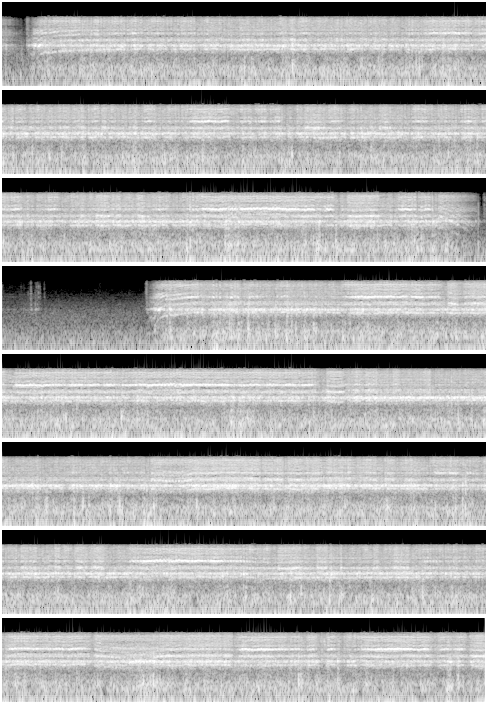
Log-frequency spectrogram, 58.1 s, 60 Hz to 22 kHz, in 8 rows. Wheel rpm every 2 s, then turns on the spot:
110, 210, 210, 210, 210, 210, 210, 210, 210, 210, 140, 0, 170, 230, 220, 210, 220, 230, 230, 220, 230, 220, 220, 210, 200, 220, 200, 220, 210.
none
